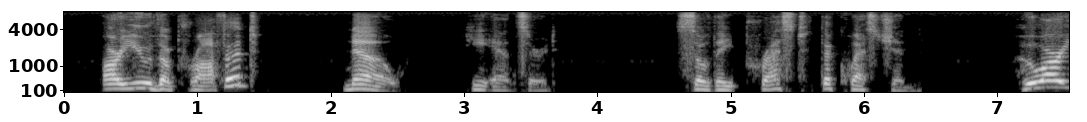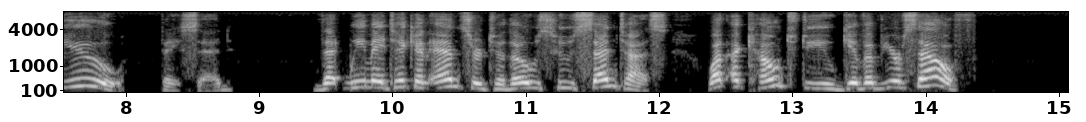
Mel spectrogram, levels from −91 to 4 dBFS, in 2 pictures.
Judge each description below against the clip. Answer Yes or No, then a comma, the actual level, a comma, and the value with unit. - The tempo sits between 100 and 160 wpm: Yes, average, 145 wpm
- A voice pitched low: No, high, 205 Hz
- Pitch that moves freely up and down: Yes, wide, 6.3 semitones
